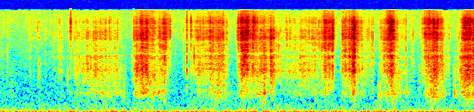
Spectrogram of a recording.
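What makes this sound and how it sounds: A wet, foamy yellow porous cellulose sponge is squeezed, folded and rubbed by fingers above a bowl of suds. It makes crinkly, bubbly squelches in irregular bursts of bright, hissy noise over a steady low rumble.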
